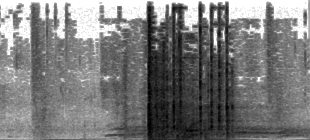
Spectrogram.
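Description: A cell door is smashed into: one sharp, heavy slam, then a brief rattling clatter that dies away within about a second.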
